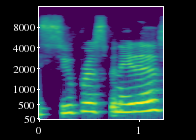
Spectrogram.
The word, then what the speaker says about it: supraspinatus: So you can correct my pronunciation of these things, but I had torn my supraspinatus.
